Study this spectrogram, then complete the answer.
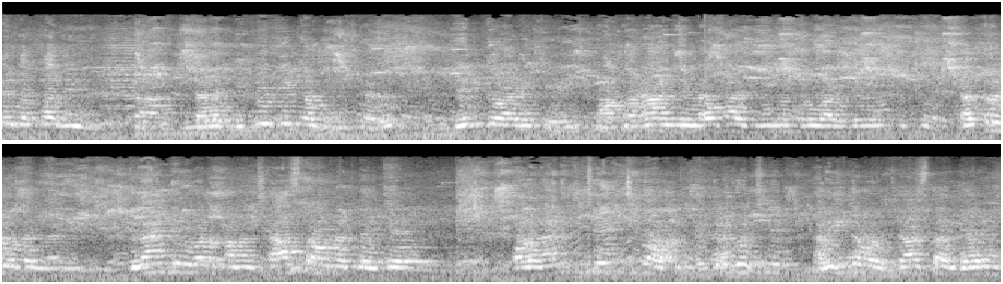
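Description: A man speaks with animation into a microphone, heard through a loudspeaker outdoors.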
